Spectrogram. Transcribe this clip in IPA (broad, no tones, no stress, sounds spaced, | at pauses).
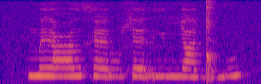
m ɛ ʕ ə x æ ɾ u ɬ ɛ r lʲ u ɲ a ɡ͡ǃ ə ɡ u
